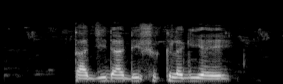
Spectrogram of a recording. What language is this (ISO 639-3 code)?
sbn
